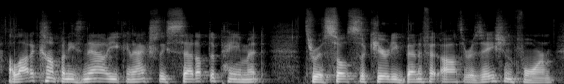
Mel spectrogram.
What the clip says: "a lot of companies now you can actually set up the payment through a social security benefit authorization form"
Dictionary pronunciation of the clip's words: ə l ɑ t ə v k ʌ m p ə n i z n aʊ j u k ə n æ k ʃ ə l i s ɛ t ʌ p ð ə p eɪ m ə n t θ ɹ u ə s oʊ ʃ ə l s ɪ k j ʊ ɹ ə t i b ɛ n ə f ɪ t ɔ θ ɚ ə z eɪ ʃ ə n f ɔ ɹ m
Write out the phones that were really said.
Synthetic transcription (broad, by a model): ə l ɑ t ə v k ʌ m p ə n i z n aʊ j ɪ k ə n æ k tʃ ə l i s ɛ t ʌ p ð ə p eɪ m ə n θ ɹ u ə s oʊ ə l s ɪ k j ʊ ɹ ə t i b ɛ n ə f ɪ t ɔ θ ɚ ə z eɪ ʃ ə n f ɔ ɹ m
